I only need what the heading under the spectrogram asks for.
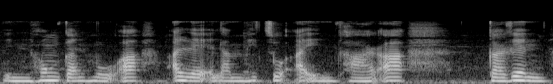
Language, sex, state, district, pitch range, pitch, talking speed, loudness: Mizo, female, Mizoram, Aizawl, 150-175 Hz, 160 Hz, 160 wpm, -17 LUFS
